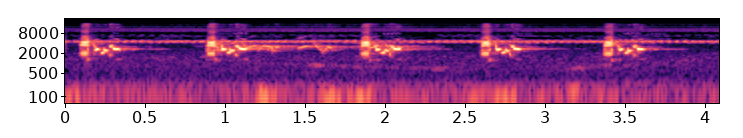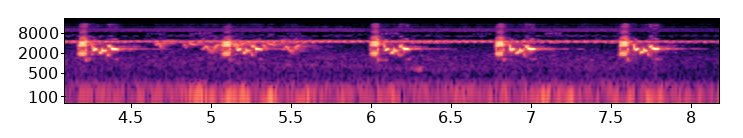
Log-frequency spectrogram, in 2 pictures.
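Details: Sooty-headed bulbul singing vigorously, used as a lure to provoke other bulbuls: short bubbly warbled phrases, each opening with a sharp click, repeated about every 0.9 seconds over a steady high-pitched whine.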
